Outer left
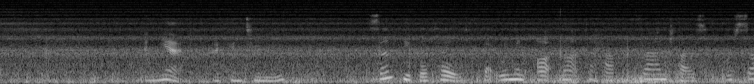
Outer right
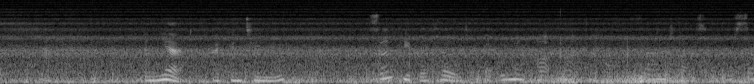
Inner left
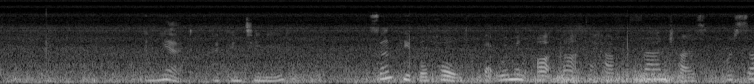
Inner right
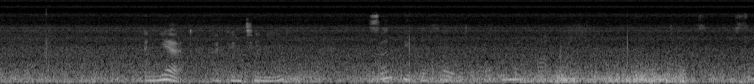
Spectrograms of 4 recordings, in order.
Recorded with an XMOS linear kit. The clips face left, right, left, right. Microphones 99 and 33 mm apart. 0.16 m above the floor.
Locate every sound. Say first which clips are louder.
1.4 s a woman speaking: outer right 3 dB, inner right 2 dB; 25° right (ahead or behind); by 7.5 s 70° left (ahead or behind)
